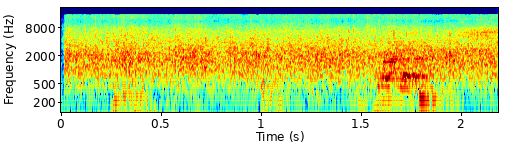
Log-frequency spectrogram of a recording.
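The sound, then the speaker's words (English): A live audience applauds steadily, a dense wash of hand claps filling the room at a fairly loud level, with faint voices murmuring underneath near the end. “Hand claps going on.”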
